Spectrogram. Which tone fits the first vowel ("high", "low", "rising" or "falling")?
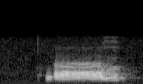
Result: rising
